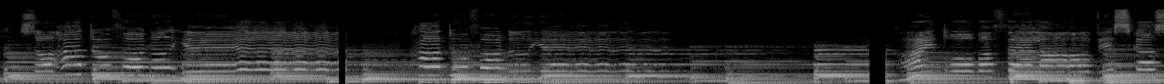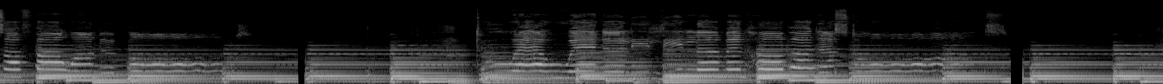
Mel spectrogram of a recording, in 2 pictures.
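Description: Four digital broadcast dropouts, at 3.38–3.46, 8.69–8.86, 14.62–14.70 and 21.74–21.87 s. Each time the receiver mutes with a quick 3 ms fade and skips 72, 168, 72 and 120 ms of programme, gap sizes that fit whole 24 ms frames failing.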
